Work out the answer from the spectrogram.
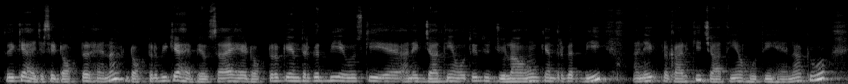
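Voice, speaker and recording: A man teaching as he works through mock exam questions, often checking in with the class and pausing with drawn-out hesitations. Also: fairly high pitch, warm tone. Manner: repetitive, checks in with "है ना" and "ठीक है".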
